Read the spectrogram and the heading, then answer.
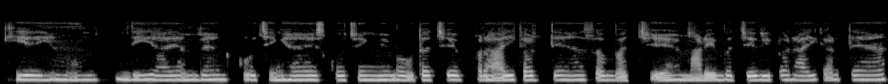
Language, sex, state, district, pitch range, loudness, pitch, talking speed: Hindi, female, Bihar, Samastipur, 205-210 Hz, -20 LUFS, 210 Hz, 155 wpm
